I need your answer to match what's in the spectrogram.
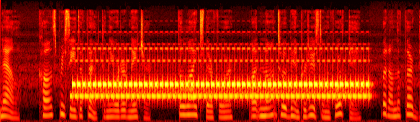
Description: A tone that alternates evenly between two pitches, with speech in English. There is no code.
